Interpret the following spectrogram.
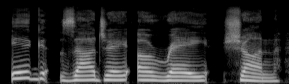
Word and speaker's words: exaggeration: is z AJ which rhymes with badge and carries the main stress then comes uh a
